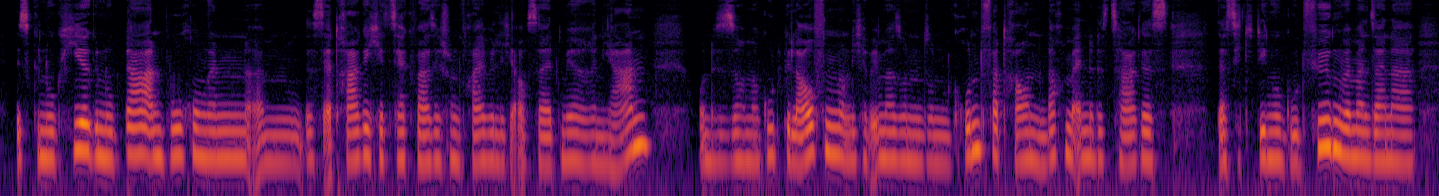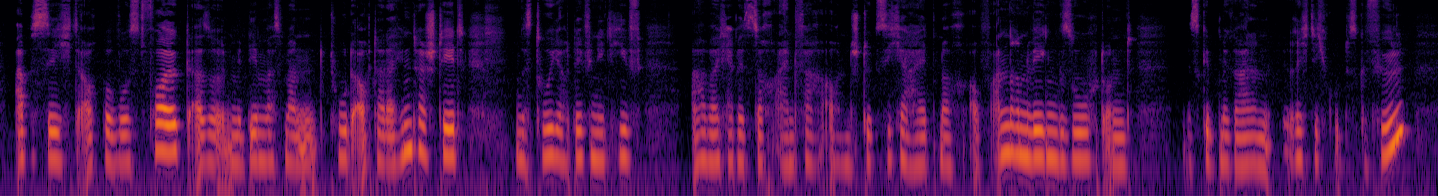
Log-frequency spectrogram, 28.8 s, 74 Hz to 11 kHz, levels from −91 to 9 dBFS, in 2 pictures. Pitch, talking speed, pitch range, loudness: 185 Hz, 195 wpm, 175-200 Hz, -33 LUFS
